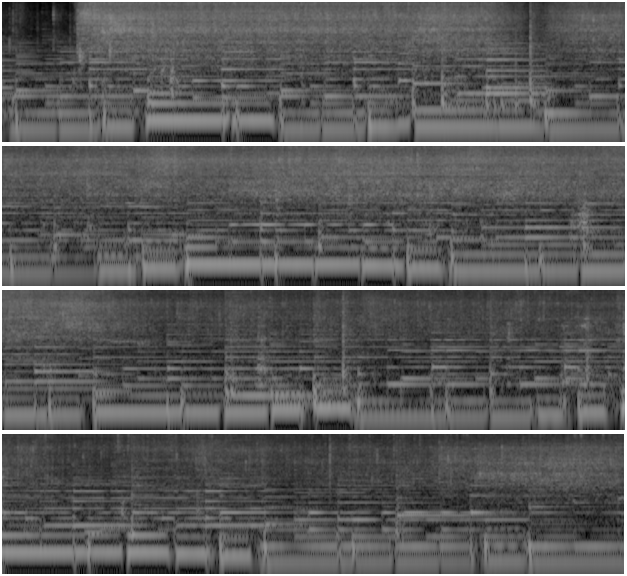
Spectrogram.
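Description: Spice masala and chicken pieces sizzling in hot oil in a nonstick frying pan while being stirred with a spatula. The sizzle comes in strongly about a second in and fades noticeably about halfway through. Soft background music plays throughout.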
